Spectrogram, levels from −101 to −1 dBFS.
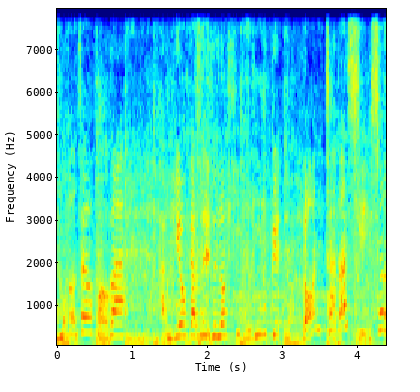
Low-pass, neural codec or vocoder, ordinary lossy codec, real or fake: none; codec, 16 kHz, 2 kbps, FunCodec, trained on LibriTTS, 25 frames a second; none; fake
